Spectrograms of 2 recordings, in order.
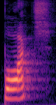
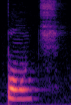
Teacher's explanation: É a transformação de um fonema oral em nasal, viu? Em vez do fonema ser oral lá, ele se nasaliza. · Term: nasalização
